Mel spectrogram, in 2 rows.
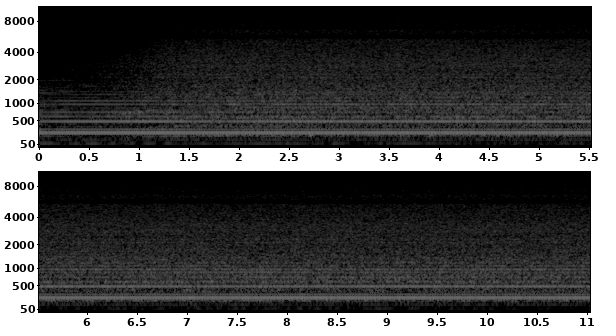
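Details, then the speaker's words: Hobart Stickmate AC/DC 235 welder powered on idle after installing DINSE-style panel-mount lead connectors, cleaning and reassembly; low, steady electrical hum at constant pitch, no harsh buzzing or rattle; fairly quiet, normal transformer hum. "Okay, now that we're buttoned up, we're going to turn it on again and see how quiet it is."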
